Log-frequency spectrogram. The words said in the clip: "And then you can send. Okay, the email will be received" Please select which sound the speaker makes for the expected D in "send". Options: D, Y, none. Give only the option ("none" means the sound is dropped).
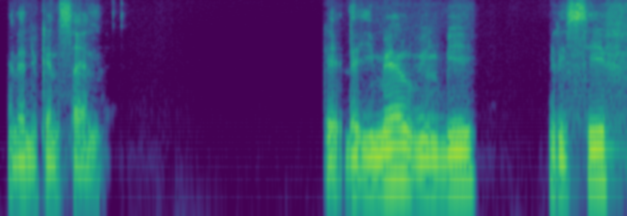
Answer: none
